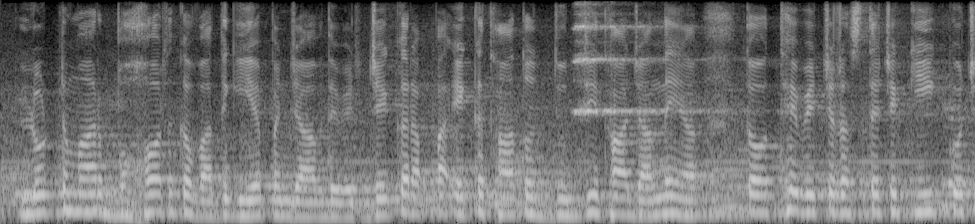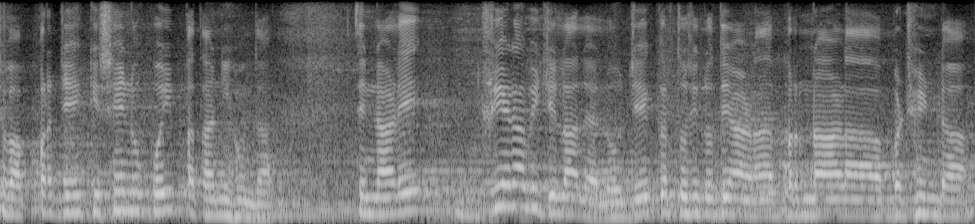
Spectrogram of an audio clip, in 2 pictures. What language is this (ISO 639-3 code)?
pan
